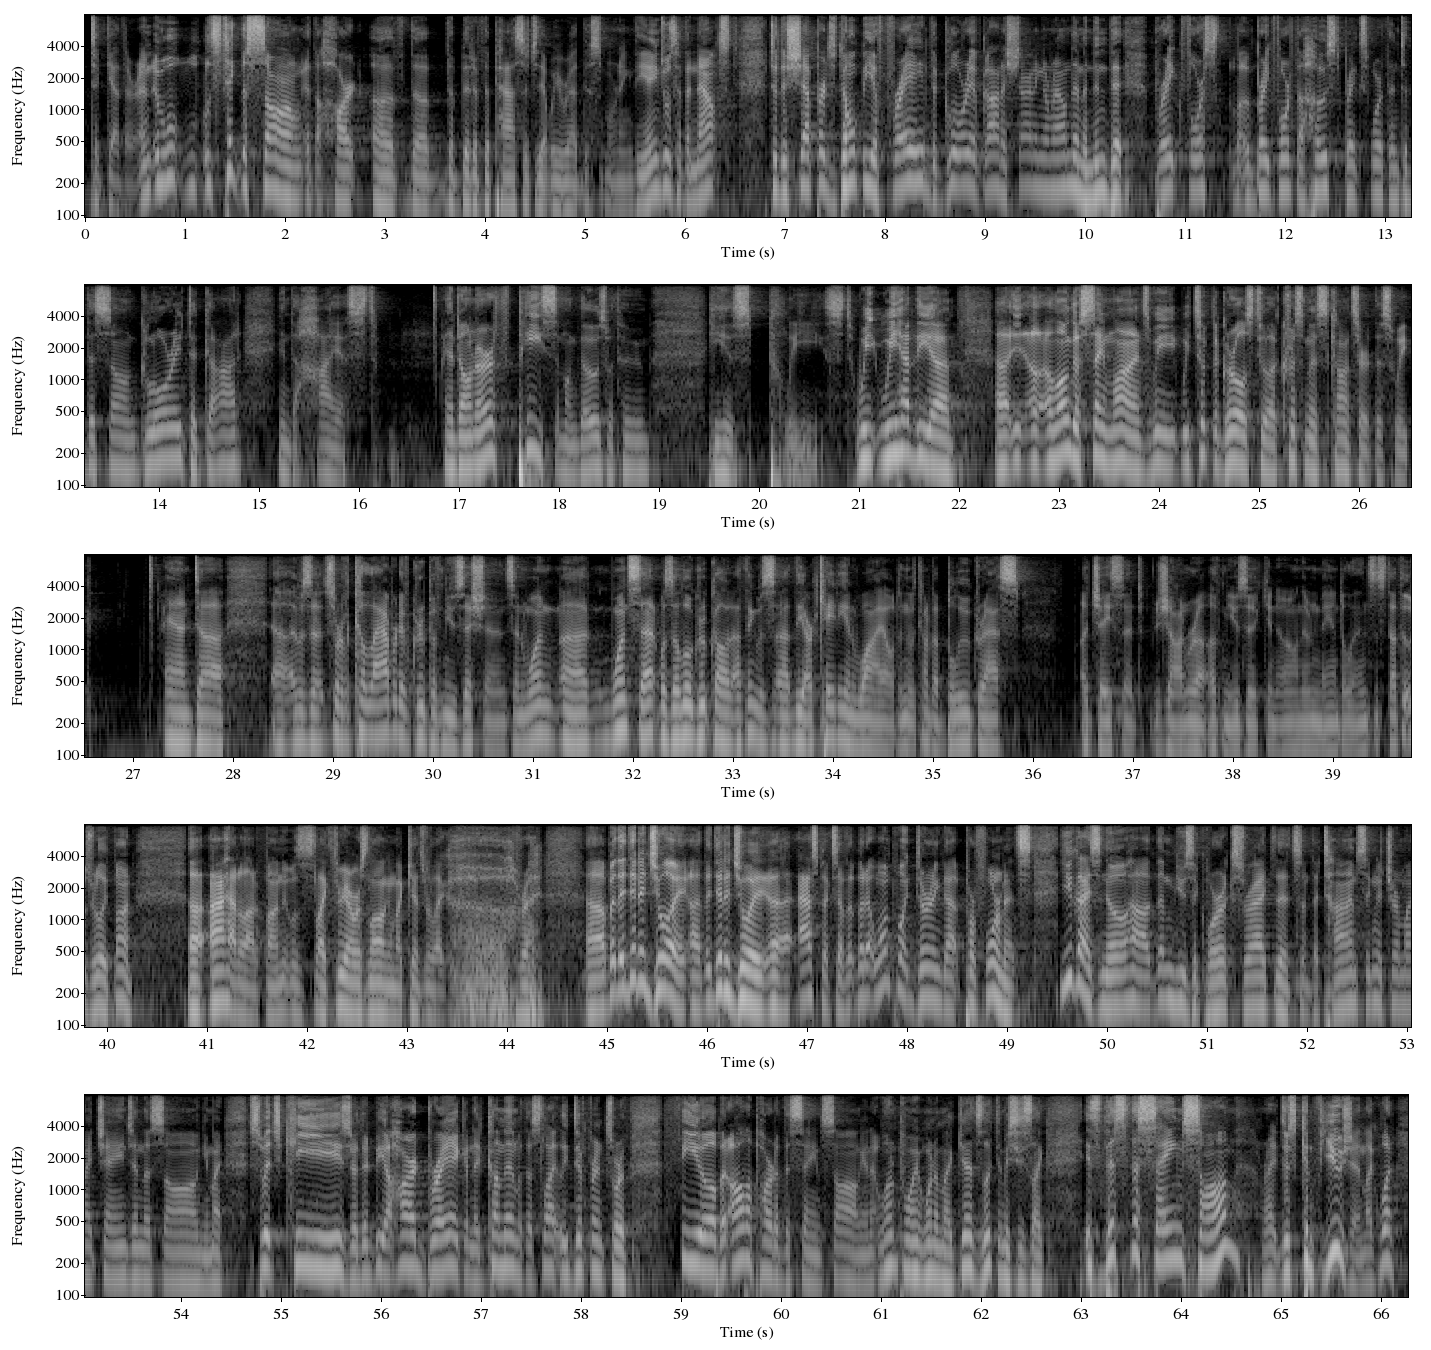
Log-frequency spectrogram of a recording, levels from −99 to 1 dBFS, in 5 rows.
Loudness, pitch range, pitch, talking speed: -30 LUFS, 125-170 Hz, 145 Hz, 230 wpm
